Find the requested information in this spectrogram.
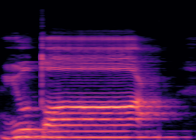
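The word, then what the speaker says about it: يُطاع: طرح سے سیکھ سکیں۔ یا پیش یو، طا، الف، عین زبر، طاع۔ اب یہاں پر ہم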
